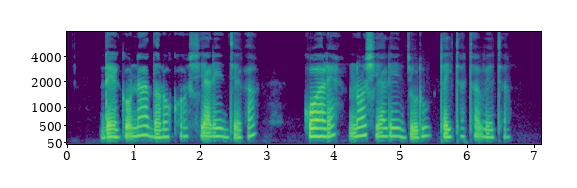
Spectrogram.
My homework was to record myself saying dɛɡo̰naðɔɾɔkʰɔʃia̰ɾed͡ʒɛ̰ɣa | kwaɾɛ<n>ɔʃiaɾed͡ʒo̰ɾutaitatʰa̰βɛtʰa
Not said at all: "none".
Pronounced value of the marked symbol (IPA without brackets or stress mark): n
